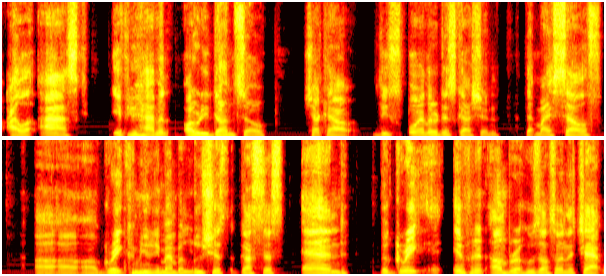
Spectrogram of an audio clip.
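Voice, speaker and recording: Hoarse, halting male podcast host. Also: on the high side, no echo, studio quality, faint music behind. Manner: halting, repeats words, friendly shout-outs. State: hoarse, sick. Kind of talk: casual podcast hosting.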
